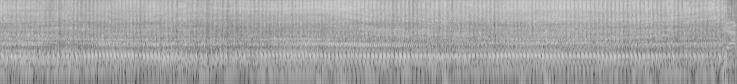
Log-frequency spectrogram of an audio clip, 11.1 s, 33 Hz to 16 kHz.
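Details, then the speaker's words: Turbo Honda GSR B-series in an EK Civic hatch, idling after a swap from a faulty P06 ECU to a P28 ECU. Steady idle with a slight pitch waver from a vacuum leak. "p28 is on got a vacuum leak"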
